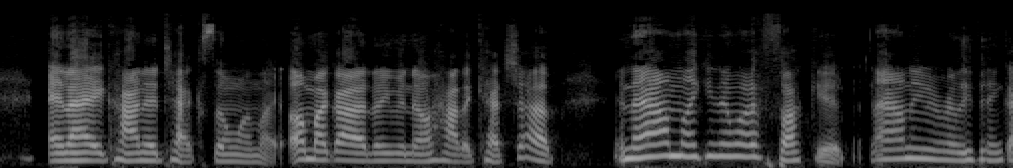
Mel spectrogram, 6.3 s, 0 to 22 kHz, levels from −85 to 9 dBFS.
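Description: Twice in this speech recording a packet arrived late, the jitter buffer ran dry, and the receiver covered the gap by stretching the last sound: a short stall from a late packet. It happens at 3.97–4.01 s, just before "I'm like", and again at 6.14–6.19 s, filling about 21 ms and 24 ms. Nothing is lost, but each spot holds a sound slightly too long with a faint buzz or dip, and playback then runs that much later.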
